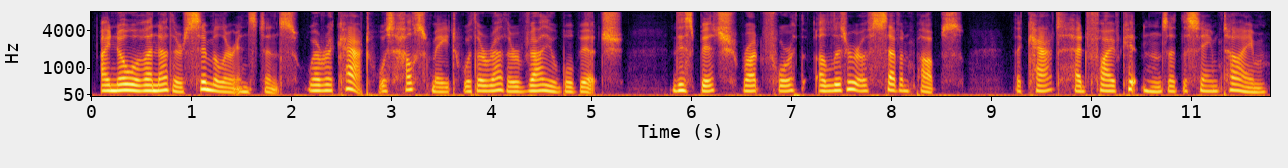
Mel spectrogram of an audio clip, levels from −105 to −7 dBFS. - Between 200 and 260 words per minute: No, average, 180 wpm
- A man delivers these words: No, female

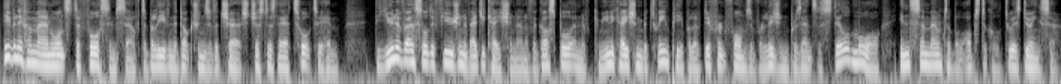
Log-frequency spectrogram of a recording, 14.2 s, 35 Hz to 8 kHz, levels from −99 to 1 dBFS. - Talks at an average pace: No, fast, 225 wpm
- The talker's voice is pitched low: Yes, low, 110 Hz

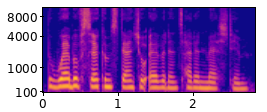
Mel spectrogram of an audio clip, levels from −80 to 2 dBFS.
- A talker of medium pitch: No, high, 210 Hz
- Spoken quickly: No, average, 170 wpm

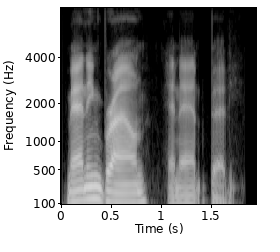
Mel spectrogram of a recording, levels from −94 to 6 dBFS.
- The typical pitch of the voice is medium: No, low, 100 Hz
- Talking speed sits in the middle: Yes, average, 155 wpm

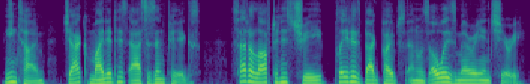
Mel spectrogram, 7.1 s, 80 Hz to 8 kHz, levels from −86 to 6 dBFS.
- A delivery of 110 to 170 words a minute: No, average, 180 wpm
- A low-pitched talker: Yes, low, 125 Hz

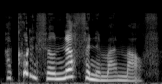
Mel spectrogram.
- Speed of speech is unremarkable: No, fast, 260 wpm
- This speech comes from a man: No, female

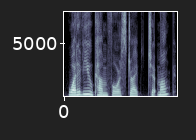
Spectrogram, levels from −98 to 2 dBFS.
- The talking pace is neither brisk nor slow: Yes, average, 185 wpm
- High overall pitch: Yes, high, 225 Hz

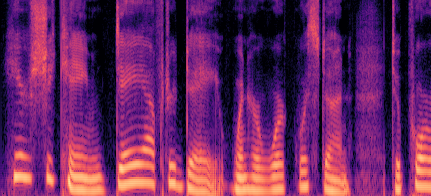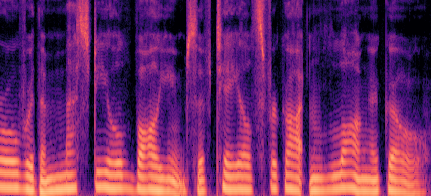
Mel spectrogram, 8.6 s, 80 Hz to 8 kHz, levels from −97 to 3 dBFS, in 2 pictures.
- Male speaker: No, female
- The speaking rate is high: No, average, 160 wpm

